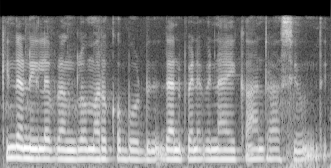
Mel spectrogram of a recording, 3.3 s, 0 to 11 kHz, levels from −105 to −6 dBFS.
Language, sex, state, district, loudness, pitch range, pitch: Telugu, female, Telangana, Mahabubabad, -14 LUFS, 180-190 Hz, 185 Hz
